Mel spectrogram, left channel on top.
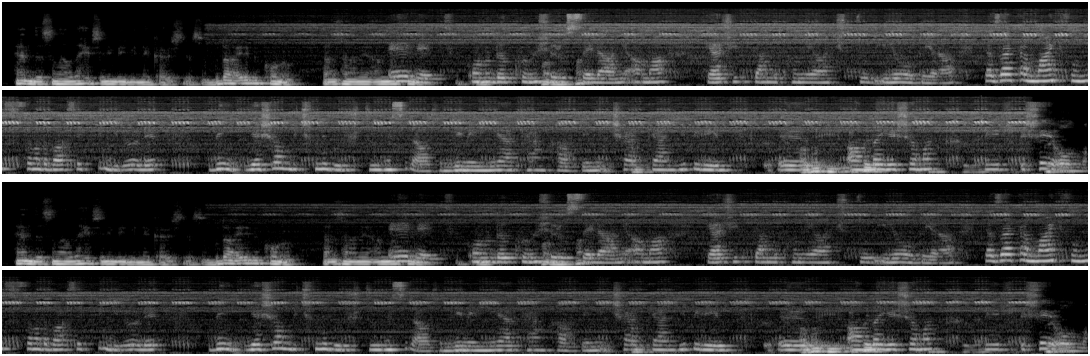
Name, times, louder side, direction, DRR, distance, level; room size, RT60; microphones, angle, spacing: voice 1, 0.1-2.9 3.2-4.2 4.7-4.8 5.4-5.6 17.2-17.3 18.8-19.6 20.6-20.7 21.3-21.5, left 1 dB, 20° left, 1.1 m, -22 dB
sound 1, 2.3-21.2, left 8 dB, 90° left, 1.3 m, -27 dB
voice 2, 3.9-4.4 4.7-18.3 18.6-21.7, left 2 dB, 70° left, 2.0 m, -27 dB
6.5 x 6.1 x 6.1 m
head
